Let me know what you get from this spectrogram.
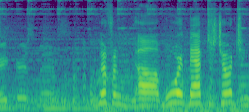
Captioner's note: chuckling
